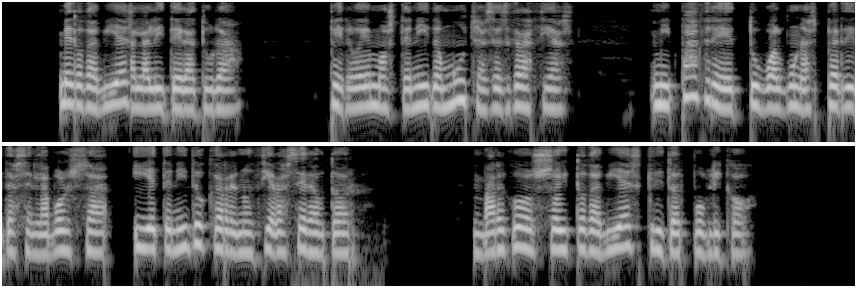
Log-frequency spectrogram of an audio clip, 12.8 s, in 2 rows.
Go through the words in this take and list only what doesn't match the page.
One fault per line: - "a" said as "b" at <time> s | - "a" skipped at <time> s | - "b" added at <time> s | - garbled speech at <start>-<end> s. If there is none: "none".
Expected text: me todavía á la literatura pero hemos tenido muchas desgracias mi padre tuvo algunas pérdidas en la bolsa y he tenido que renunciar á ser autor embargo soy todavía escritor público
none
